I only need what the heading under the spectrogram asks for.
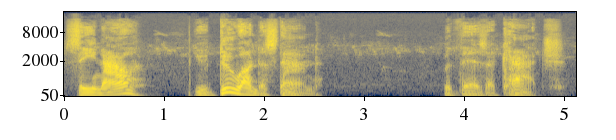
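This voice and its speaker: An actor playing a gruff, fatherly middle-aged master blacksmith in a medieval video game, blunt and folksy, teasing as he talks. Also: low voice, huge pitch swings, takes it slowly, fairly bright tone, heavily acted. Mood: confiding. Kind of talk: video game dialogue acting.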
